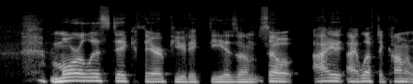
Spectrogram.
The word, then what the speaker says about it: moralistic therapeutic deism: videos you released around moral therapeutic deism. Moralistic therapeutic deism. Okay, don't drop any of the syllables. It's a full tongue twister. Moralistic therapeutic deism.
